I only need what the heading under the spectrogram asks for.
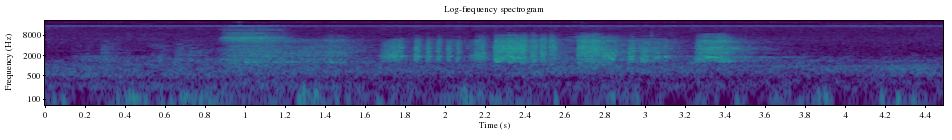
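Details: Chachalacas, known locally in Sinaloa, Mexico as cuichis and described as wild chickens, calling on a small mountain; a run of harsh, raspy squawks repeated in quick bursts, faint and distant, with wind and rustling nearby.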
